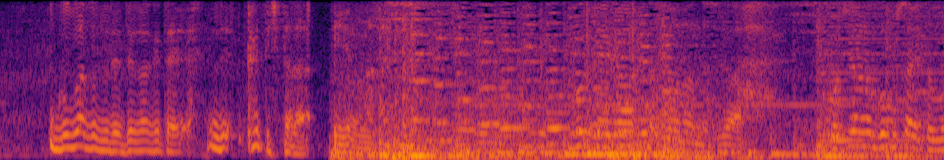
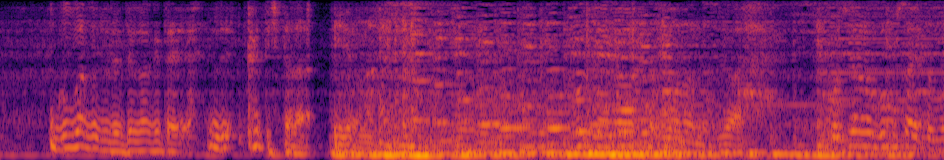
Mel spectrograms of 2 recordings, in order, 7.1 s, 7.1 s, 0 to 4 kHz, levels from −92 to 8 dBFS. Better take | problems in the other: first | room echo; dies away in 0.2 s

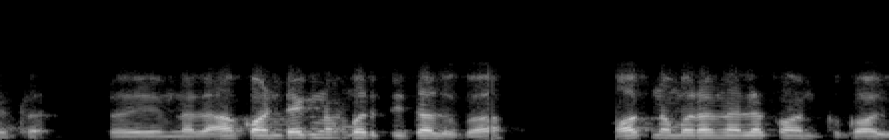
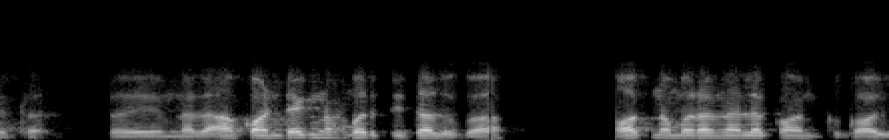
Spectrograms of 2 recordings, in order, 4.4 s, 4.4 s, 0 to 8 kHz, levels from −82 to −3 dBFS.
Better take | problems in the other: second | noise reduction (neural mask model Resemble Enhance denoiser)

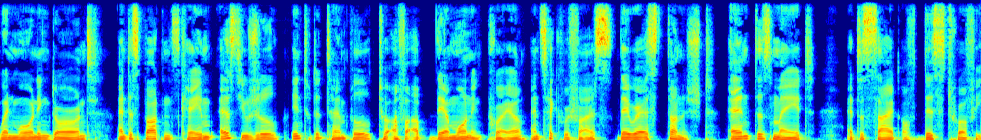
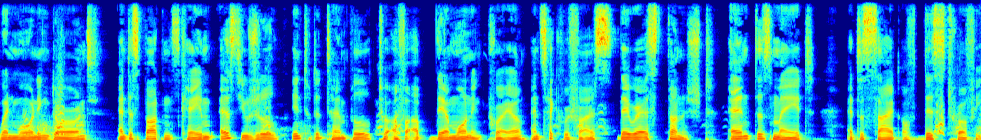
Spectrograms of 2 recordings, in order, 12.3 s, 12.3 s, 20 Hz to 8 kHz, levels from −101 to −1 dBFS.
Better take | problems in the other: first | noise reduction (classical method log-MMSE)

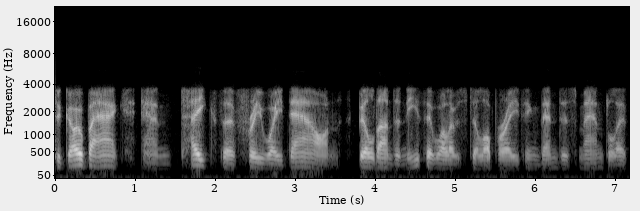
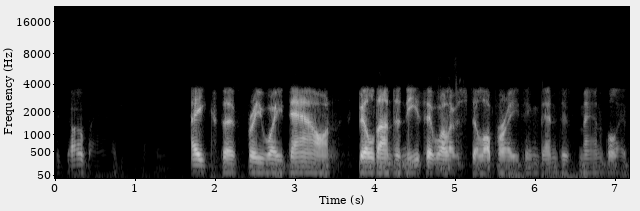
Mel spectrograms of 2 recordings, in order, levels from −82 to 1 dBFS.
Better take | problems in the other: first | noise reduction (neural mask model DeepFilterNet 3)

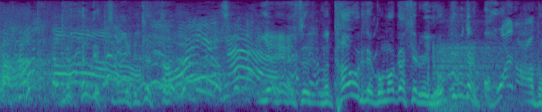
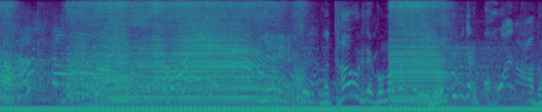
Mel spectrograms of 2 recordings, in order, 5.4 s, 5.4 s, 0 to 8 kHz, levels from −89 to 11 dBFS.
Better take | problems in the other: first | background sound (Tools); 5 dB above the speech

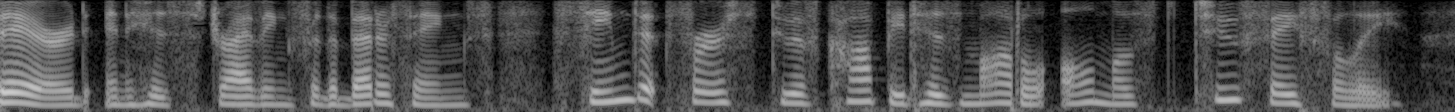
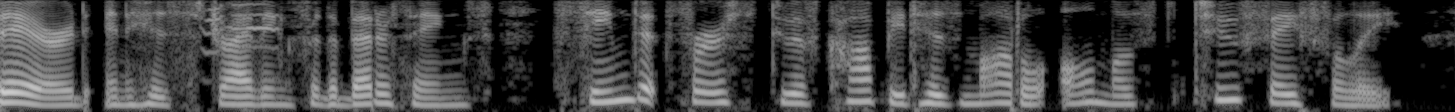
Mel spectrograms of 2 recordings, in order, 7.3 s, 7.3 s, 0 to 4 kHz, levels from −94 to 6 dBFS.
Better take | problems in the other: first | noise reduction (classical method spectral subtraction)

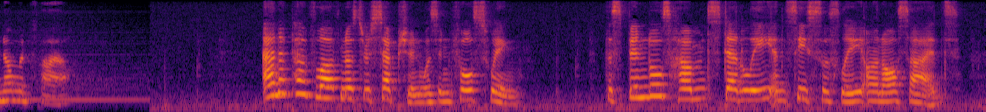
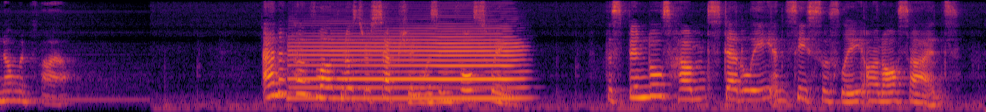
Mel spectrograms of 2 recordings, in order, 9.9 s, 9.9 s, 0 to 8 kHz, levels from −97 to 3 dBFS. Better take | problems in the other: first | background sound (Wind instrument, woodwind instrument); 4 dB above the speech // room echo; dies away in 0.4 s

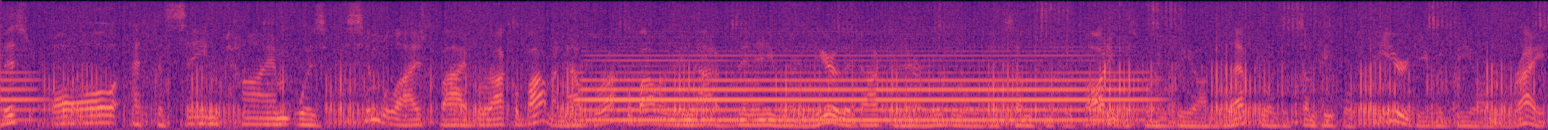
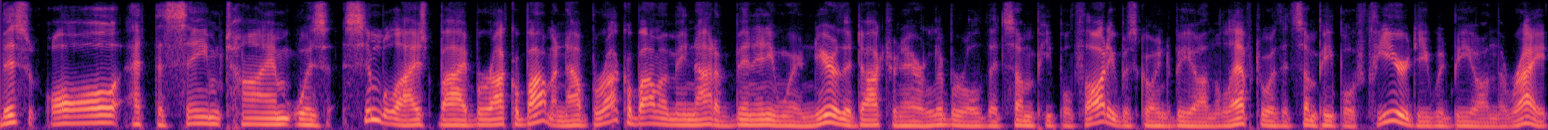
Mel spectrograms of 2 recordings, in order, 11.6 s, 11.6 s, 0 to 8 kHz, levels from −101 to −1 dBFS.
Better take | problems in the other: second | background sound (Purr + Wind instrument, woodwind instrument); 3 dB above the speech

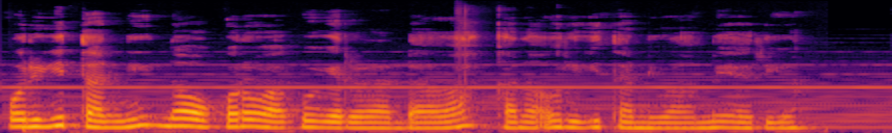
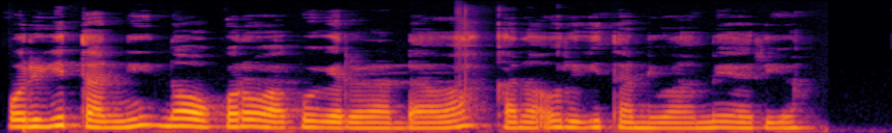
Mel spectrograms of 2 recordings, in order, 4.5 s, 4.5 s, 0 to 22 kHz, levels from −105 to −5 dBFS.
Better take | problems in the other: second | background sound (Organ + Organ); 17 dB below the speech

